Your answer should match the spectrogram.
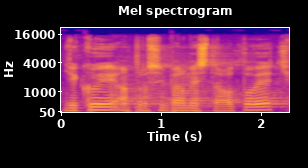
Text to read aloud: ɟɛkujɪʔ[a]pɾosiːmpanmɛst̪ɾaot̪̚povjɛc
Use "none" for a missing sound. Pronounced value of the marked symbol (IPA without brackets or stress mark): a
